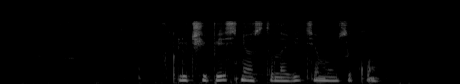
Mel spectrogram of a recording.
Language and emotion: Russian, neutral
